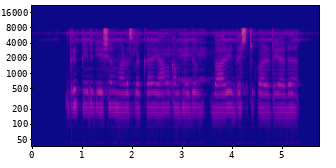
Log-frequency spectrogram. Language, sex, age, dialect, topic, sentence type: Kannada, female, 18-24, Northeastern, agriculture, question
